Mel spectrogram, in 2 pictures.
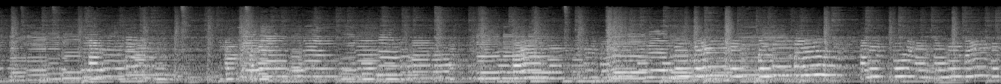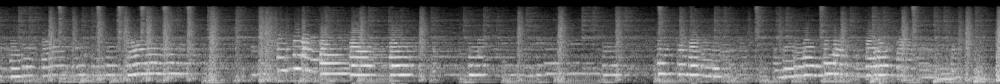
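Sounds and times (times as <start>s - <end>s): drum kit with ticking cymbals: 0.0s - 20.0s
walking double bass: 0.0s - 20.0s.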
